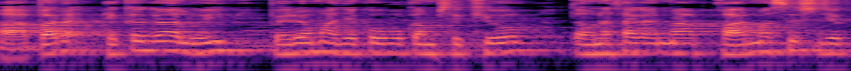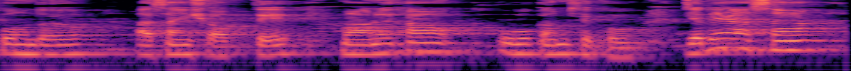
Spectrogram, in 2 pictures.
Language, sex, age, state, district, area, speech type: Sindhi, male, 45-60, Maharashtra, Thane, urban, spontaneous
